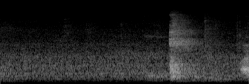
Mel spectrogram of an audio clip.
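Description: A single short cough near the end, after a quiet stretch of room tone.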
